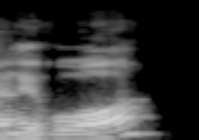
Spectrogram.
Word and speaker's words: Charleroi: Então, Charleroi, da onde eles vão sair, é a 30ª vez Charleroi, que é a pronúncia Charleroi,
